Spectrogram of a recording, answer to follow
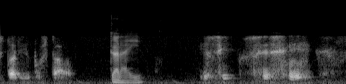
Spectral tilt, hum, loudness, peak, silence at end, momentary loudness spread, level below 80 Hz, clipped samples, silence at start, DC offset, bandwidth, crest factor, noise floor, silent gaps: -6.5 dB/octave; none; -28 LUFS; -6 dBFS; 0 s; 12 LU; -50 dBFS; under 0.1%; 0 s; under 0.1%; 14.5 kHz; 22 dB; -50 dBFS; none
